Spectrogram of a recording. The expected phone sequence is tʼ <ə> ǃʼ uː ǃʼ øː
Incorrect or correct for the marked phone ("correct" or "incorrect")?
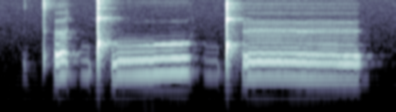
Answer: correct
